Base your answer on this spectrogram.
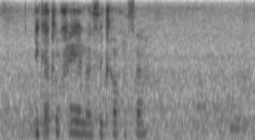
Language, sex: Tswana, female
